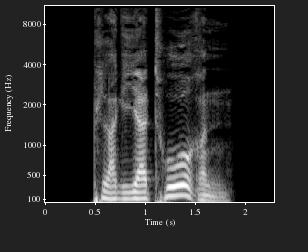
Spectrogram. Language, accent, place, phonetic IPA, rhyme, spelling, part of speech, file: German, Germany, Berlin, [plaɡi̯aˈtoːʁən], -oːʁən, Plagiatoren, noun, De-Plagiatoren.ogg
- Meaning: plural of Plagiator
